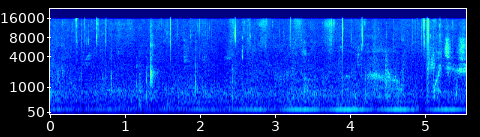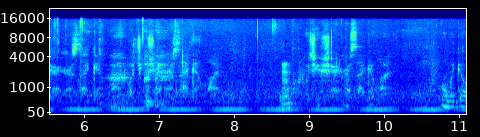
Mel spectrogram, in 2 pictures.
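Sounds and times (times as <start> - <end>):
person whispering: 5.0 - 7.8.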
